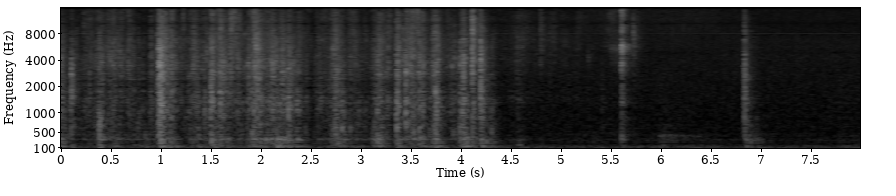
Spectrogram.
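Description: A quick run of close rustles and clicks from objects being handled, for about four seconds, then two single clicks near the end.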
